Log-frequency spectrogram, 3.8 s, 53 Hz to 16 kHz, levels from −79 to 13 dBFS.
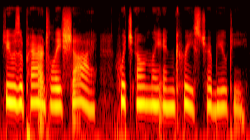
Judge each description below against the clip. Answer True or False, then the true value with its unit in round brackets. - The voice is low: False (220 Hz)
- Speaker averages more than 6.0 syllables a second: False (4.9 syllables/s)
